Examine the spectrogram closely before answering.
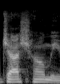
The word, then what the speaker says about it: Homme: You pronounce his name Josh Homme, right, Joseph?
